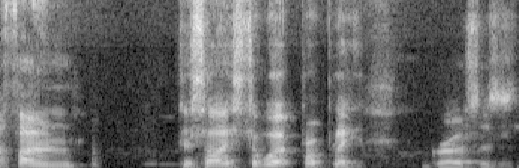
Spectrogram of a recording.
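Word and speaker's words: Groß: was offside Germany have gone up 2 one grob scor but that's how you pronounce it I will have another look as soon as my phone decides to work properly gross is his name never mind okay horrible pronunciation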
